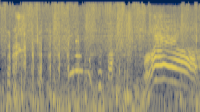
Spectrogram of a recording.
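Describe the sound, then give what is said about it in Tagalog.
A person mimics a cat, giving a short, quieter meow followed by a long, loud, drawn-out meow that rises and falls in pitch. “Magpupusa-pusa ba? Wag na, angiologs to. Meow.”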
